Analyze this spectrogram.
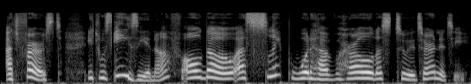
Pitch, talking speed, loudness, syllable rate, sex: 275 Hz, 190 wpm, -18 LUFS, 5.3 syllables/s, female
